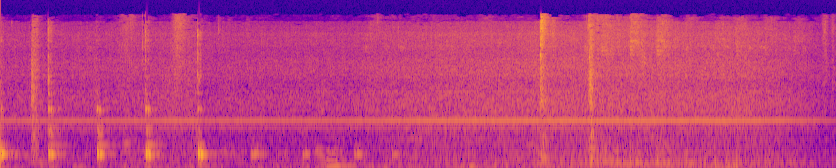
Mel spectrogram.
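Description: Plucked-string music played through a large outdoor sound system during a sound check: a quick run of plucked notes, about three a second, that fades after the first second and a half, over a steady high tone. The sound fades out at the end.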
